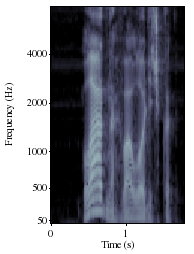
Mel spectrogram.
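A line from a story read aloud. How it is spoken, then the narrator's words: Sigh. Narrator (Russian): вздохнула жена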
